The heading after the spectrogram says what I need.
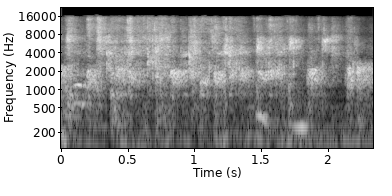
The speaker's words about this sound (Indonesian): Boleh tepuk tangan untuk sponsor.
